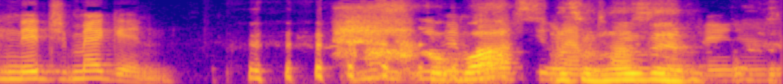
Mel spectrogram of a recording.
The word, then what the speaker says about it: Nijmegen: Nijmegen. Nijmegen March.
